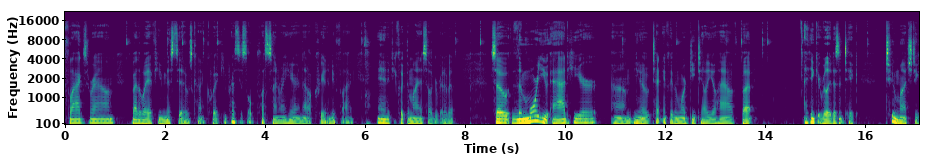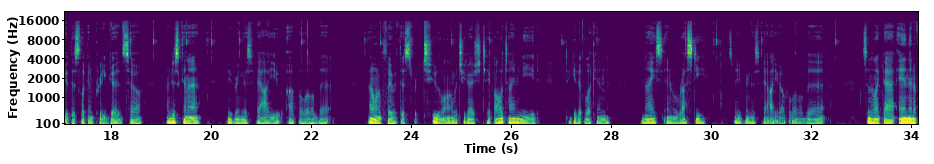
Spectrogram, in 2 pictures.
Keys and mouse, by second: 12.9 middle click.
